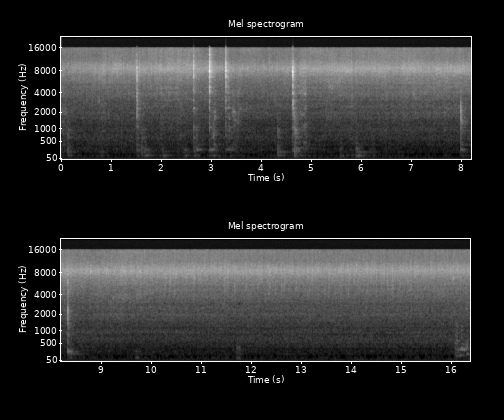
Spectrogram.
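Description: Soup ingredients sizzle and fry in a pan during home cooking. A steady, soft hiss runs throughout, with a few sharp clicks and scrapes from stirring, and no talking.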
